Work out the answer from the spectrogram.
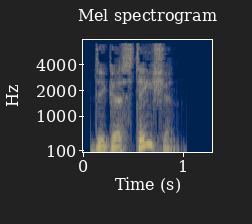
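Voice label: "degustation", British English, dictionary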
